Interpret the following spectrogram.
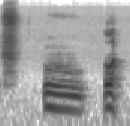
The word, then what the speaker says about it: fool: We don't just say f, oo, l, but together it becomes fool, fool, fool, where the dark L basically sort of muffles the oo a little bit.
